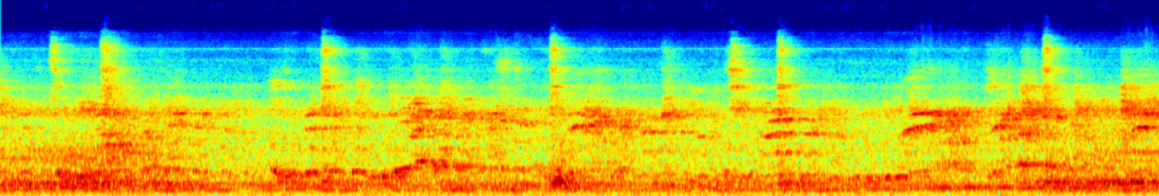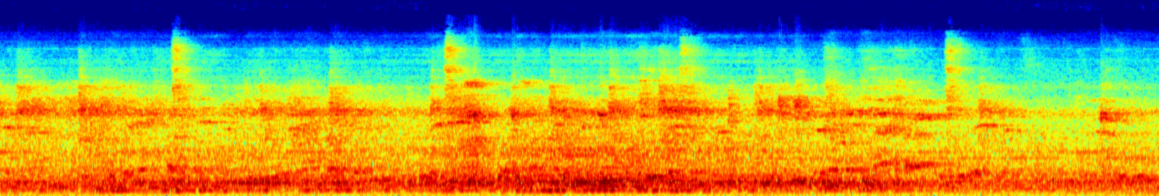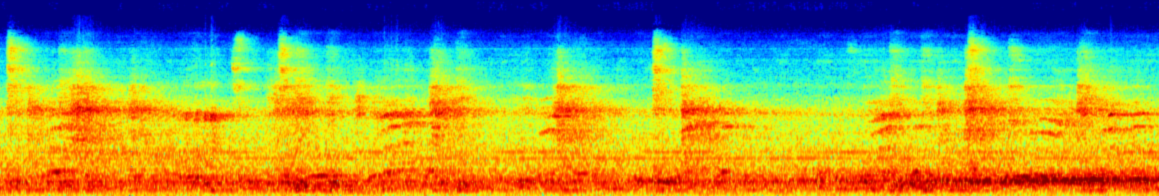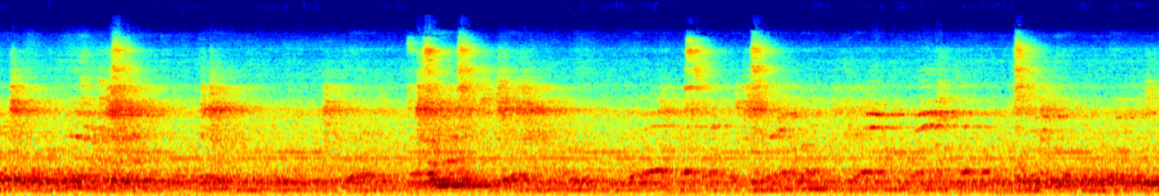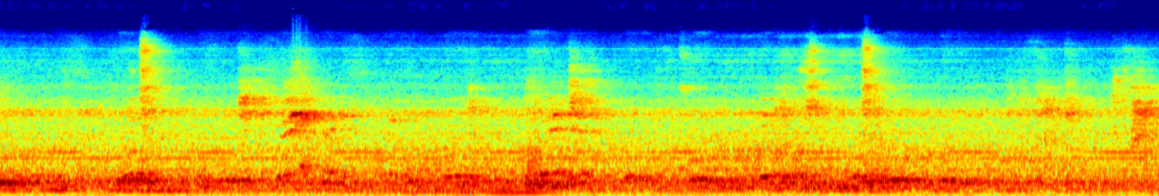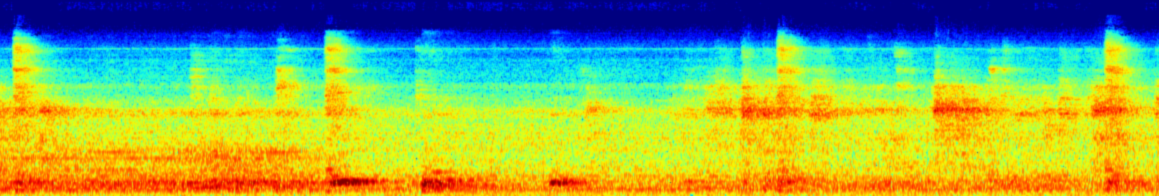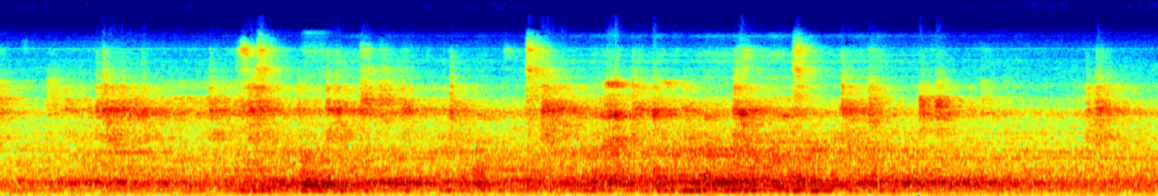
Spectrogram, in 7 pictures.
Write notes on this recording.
Inside the Juli Stoschek Collection building at the basement floor in a corridor with video works during the exhibition - number six: flaming creatures. The sound of six different performance videos presented parallel on screens in a narrow, dark corridor. This recording is part of the exhibition project - sonic states, soundmap nrw - sonic states, social ambiences, art places and topographic field recordings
